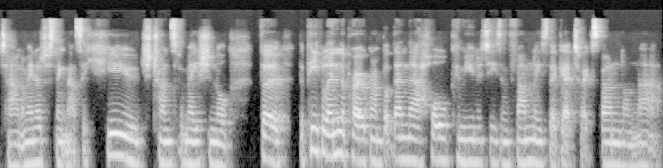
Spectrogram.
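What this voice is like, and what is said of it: British accent. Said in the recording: “Your accent is not a Hoosier accent. ... You grew up in the United Kingdom.”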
